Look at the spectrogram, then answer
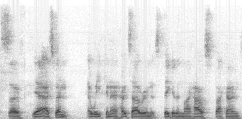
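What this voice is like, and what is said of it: English accent. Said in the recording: “my apparently English smile ... It was the accent, man. It was the accent”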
